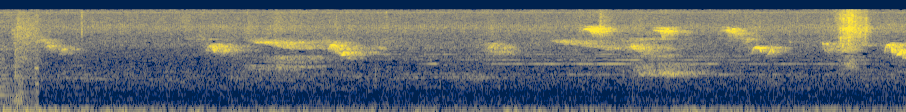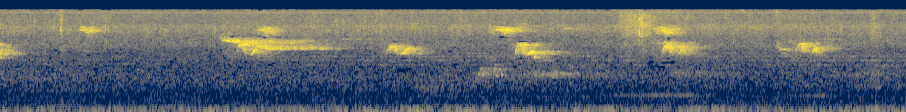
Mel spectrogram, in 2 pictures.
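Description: Small birds chirping in short, high notes, scattered irregularly throughout, over a steady low background rumble.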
